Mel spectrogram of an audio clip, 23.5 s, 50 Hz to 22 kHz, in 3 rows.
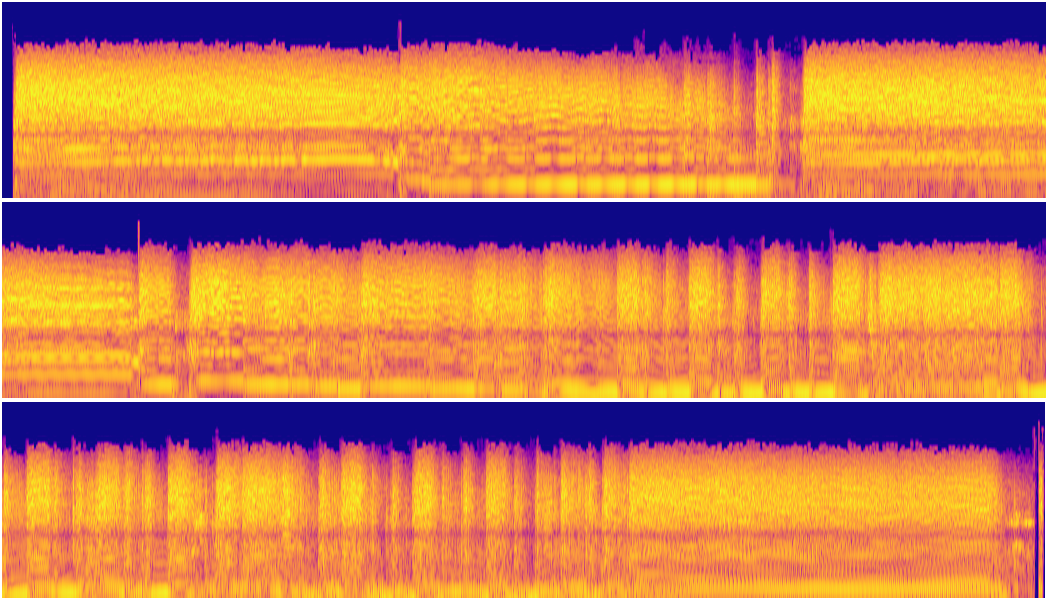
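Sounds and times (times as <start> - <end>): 
guitar amplifier with double gain distortion: 0.0 - 23.4.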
